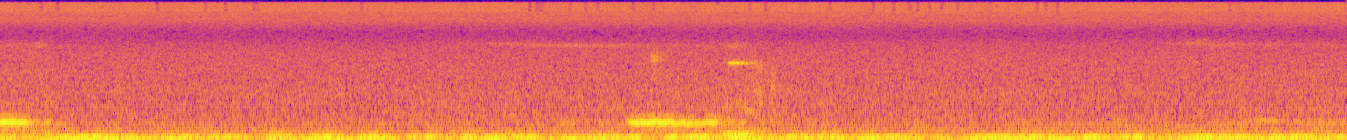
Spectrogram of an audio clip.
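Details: Sleeping pet snoring: quiet, low rumbling snore with a few faint whistling squeaks on the breaths.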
